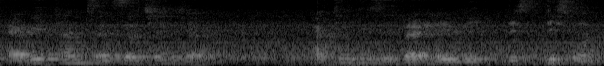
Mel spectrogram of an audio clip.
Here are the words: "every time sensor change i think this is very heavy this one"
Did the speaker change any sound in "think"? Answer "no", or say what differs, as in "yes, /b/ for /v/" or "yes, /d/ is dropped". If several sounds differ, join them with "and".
yes, /t/ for /θ/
